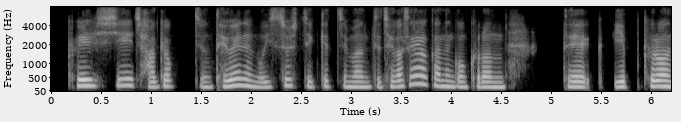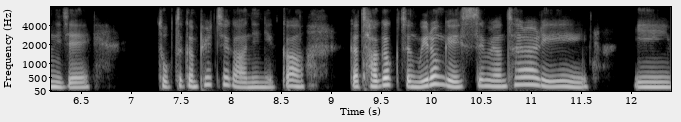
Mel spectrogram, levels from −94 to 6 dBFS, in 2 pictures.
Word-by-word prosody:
글씨 225 +1 +2
자격증 180 -2 -5
대회는 210 +1 +2
뭐 170 - -3
있을 225 +6 -3
수도 195 - -8
있겠지만 180 -1 -3
이제 175 -2 -7
제가 195 +2 -1
생각하는 235 -8 +1
건 185 -1 0
그런 180 -1 0 0.6
대 185 -1 +2 0.3
입 185 0 +2
그런 200 -2 +5
이제 170 +1 -1 0.7
독특한 200 0 -2
필체가 255 -5 -2
아니니까. 175 +4 -1 0.4
그러니까 190 - +2
자격증 195 -1 +3
뭐 180 - +3
이런 270 +4 +5
게 205 -5 +3
있으면 200 +1 -1
차라리 200 -8 +1 0.5
이 175 0 +1
195 Hz, 300 characters per minute, -24 LUFS, 180-220 Hz, 0.7 s, 그런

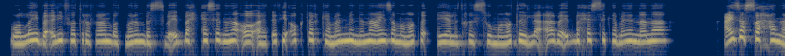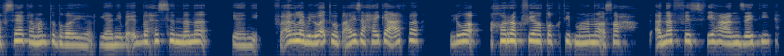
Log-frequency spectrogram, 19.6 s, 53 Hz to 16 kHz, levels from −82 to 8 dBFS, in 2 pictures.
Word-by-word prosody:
والله 210 +8 +2
بقى 205 -4 +1
لي 255 +4 +1
فترة 245 -2 -4
فعلًا 235 +2 0
باتمرّن، 215 +2 -1
بس 210 0 -5
بقيت 205 - -1
باحس 255 +1 -2
إن 260 -4 0
أنا، 250 +1 +2
آه 220 +2 +2
أهدافي 235 +6 -4
أكتر 265 +3 -4
كمان 230 -3 -1
من 250 +1 +4
إن 230 -4 +2
أنا 235 +3 +2
عايزة 250 +2 +2
مناطق 225 +3 -2
هي 220 +1 +1
اللي 210 -1 -2
تخِس 220 +1 -6
ومناطق 215 +3 0
لأ، 220 +3 -1
بقيت 225 -3 -1
باحس 255 +3 -2
كمان 240 -4 -3
إن 240 -2 +1
أنا 250 +3 0 0.7
عايزة 310 +5 +7
الصحّة 300 -6 +3
النفسيّة 245 +2 +1
كمان 215 -3 -1
تتغيّر، 180 -6 -3
يعني 175 0 -3
بقيت 175 +2 -3
باحس 240 +4 -2
إن 225 -3 +2
أنا 235 +2 +1 0.3
يعني 165 -4 -8 0.2
في - - -7
أغلب 235 -1 +4
الوقت 220 +2 +3
بابقى 210 -3 -1
عايزة 235 +4 +1
حاجة 225 +2 +1
عارفة 240 +3 +2 0.4
اللي 210 +3 -2
هو 240 0 +3
أخرّج 250 0 +4
فيها 250 -1 +3
طاقتي 235 +1 -5
بمعنى 215 0 -1
أصح، 215 +2 -3
ت - - -21
أنفِّس 240 +3 +1
فيها 230 -1 0
عن 205 0 +3
ذاتي، 210 +3 -2
230 Hz, 185 wpm, -23 LUFS, 210-245 Hz, 0.7 s, عايزة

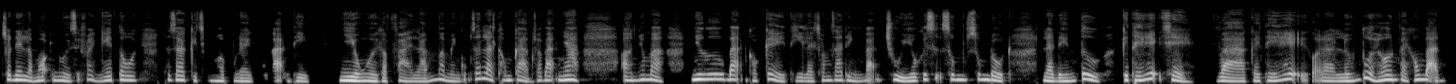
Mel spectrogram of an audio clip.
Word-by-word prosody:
cho 220 - -1
nên 205 -1 +4
là 175 - +1
mọi 175 +2 -1
người 180 -4 0
sẽ - - -6
phải 215 -4 -4
nghe 180 +6 -1
tôi. 195 -2 +1 0.3
Thật - - -7
ra 205 -1 +2
cái 185 - -6
trường 165 - -6
hợp 160 -1 -2
này 150 -2 -2
của - - -27
bạn - - -2
thì 150 -3 -3 0.3
nhiều 180 -2 +8
người 165 -2 +3
gặp 155 -1 -3
phải 150 -5 -4
lắm 140 +8 -3
mà 230 - +1
mình 155 -7 -2
cũng 215 - -11
rất 260 +2 -2
là 240 - +2
thông 200 -1 -1
cảm 195 -9 -2
cho 185 - -5
bạn 195 -1 -2
nha. 210 -1 +5 0.4
Ờ, 195 - -1
nhưng 220 +2 +2
mà 200 -6 +2 0.3
như 235 +1 +6
bạn 225 -1 +2
có 170 - -6
kể 195 -12 0
thì 165 -1 -6
là 150 -1 -4
trong 185 +4 -4
gia 200 0 -1
đình 165 -6 -3
bạn 210 - -4
chủ 215 -2 +1
yếu 160 +1 +2
cái 230 - -1
sự - - -2
xung 215 -3 +1
xung 220 +1 +1
đột 185 -7 +3 0.3
là 170 -3 +3
đến 155 +2 +1
từ 225 -8 +5 0.2
cái 205 - +3
thế 195 - +3
hệ 255 +6 +3
trẻ 160 - 0 0.2
và 160 -4 +1
cái 160 +2 -4
thế 170 -1 0
hệ, 235 +7 0
gọi - - -6
là, 155 -2 0
lớn 160 +5 +1
tuổi 280 -7 +3
hơn 210 +5 +4
phải 195 -6 -2
không 215 +6 +2
bạn? 165 -8 +2
185 Hz, 295 wpm, -21 LUFS, 160-215 Hz, 0.4 s, nhiều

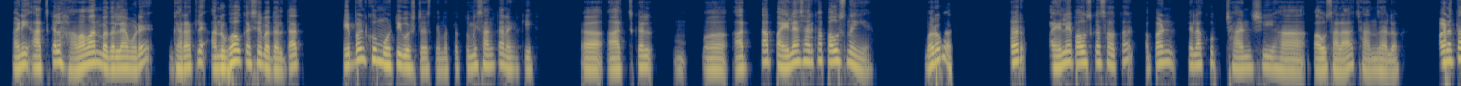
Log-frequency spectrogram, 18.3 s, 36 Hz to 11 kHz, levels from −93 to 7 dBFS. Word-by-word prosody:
आणि 145 +5 +2
आज-काल 175 +8 +1
हवामान 135 +8 +4
बदलल्यामुळे 125 +3 +3 0.4
घरातले 135 +8 +1
अनुभव 130 +10 +6
कसे 170 -1 +1
बदलतात, 125 +1 +2 0.6
हे 145 - +3
पण 210 +2 +5
खूप 215 -2 +3
मोठी 155 -3 +3
गोष्ट 130 -4 0
असते 115 -1 -6
मग 115 +1 -7
तुम्ही 130 +3 -5
सांगता 150 +1 -2
ना, 125 - -1
की 120 0 -8 0.6
अ, 120 - -3 0.3
आज-काल 115 +3 -1 0.7
अ, 115 0 -1 0.2
आता 130 +9 -2
पहिल्यासारखा 185 +8 +3
पाऊस 185 0 +4
नाहीये. 125 -10 -1 0.7
बरोबर? - - +3 0.8
तर 190 +4 +5 0.4
पहिले 140 +7 +3
पाऊस 170 0 +2
कसा 170 -1 -2
होता, 155 +7 -4 0.2
आपण 175 +2 -1
त्याला 155 -1 -4
खूप 165 - -8 0.2
छानशी 130 +1 -3
हां. 110 -3 -2
पाऊस 115 0 0
आला 110 +4 +1
छान 110 -1 -5
झालं. 105 -2 -3 0.5
पण 180 +3 +6
आता 195 +3 +2
135 Hz, 140 wpm, -24 LUFS, 120-170 Hz, 0.8 s, अनुभव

